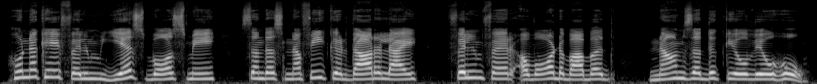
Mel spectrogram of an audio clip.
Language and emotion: Sindhi, neutral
